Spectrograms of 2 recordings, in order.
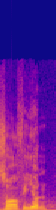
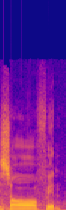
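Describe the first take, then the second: First: The word is said with three syllables, ending -iyun. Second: The word is said with two syllables, ending -in. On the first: This is the original underlying form. "aslinya sofiyun" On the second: This is the form after the sound change. "karena ada proses i'lal menjadi sofin"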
